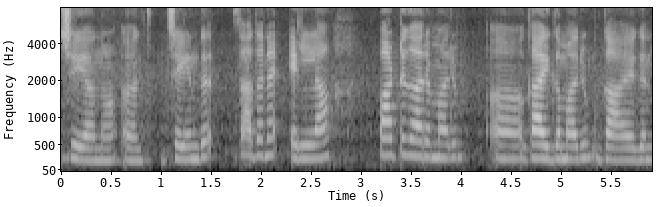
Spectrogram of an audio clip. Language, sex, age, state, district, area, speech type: Malayalam, female, 18-30, Kerala, Ernakulam, rural, spontaneous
